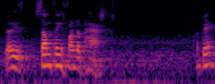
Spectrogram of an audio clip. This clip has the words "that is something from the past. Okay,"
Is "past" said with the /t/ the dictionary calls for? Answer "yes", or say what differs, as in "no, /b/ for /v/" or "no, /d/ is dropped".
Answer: yes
